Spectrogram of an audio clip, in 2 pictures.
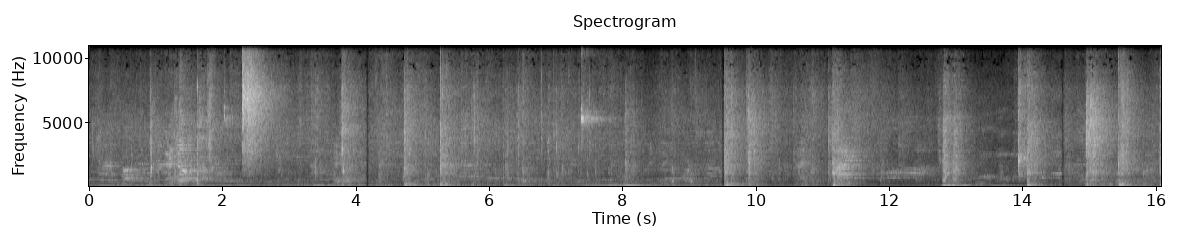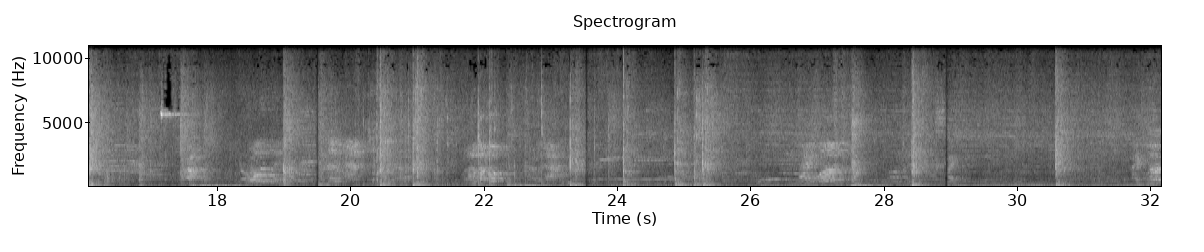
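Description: A basketball bouncing and thudding on the hard court floor again and again during a pickup game, in a large echoing gym. Players' voices call out in between.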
